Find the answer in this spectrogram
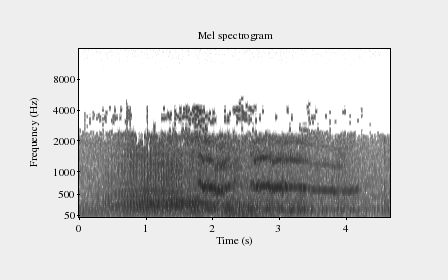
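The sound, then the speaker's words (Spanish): An old car, giving off heavy smoke, rumbles low and rough as it slows and pulls over to the roadside, with a thin, wavering high-pitched squeal cutting in midway before fading out. “Amigo, amigo, haga favor de orillarse.”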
